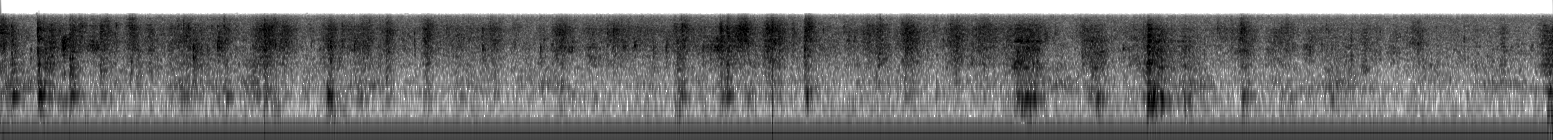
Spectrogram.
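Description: A Brittany puppy tugging and chewing at a plastic garbage bag: the plastic crinkles and rustles in irregular bursts, with a few short puppy vocalisations.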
